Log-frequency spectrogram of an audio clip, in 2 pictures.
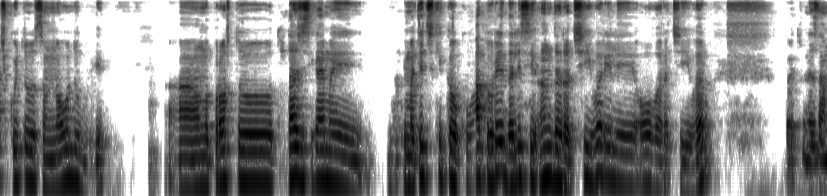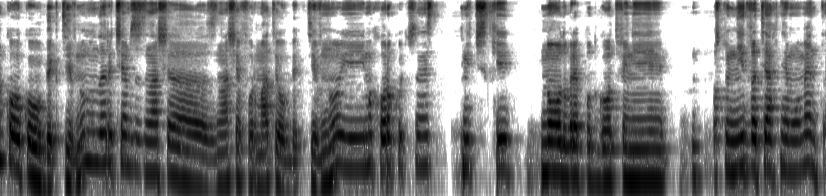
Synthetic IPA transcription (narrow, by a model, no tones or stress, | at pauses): at͡ʃi̥koit̪ʊsɐmnɔɡʊd̪obɾi | nopɾɔst̪ot̪d̪aʒɛsɛɡaimɐi | mɐt̪ɛmɐt̪it͡ʃɛ̥skikɐlˠkʊlˠat̪oɾid̪ɐlisiʔənd̪əɾɐt͡ʃivəɾiliɔvəɾɐt͡ʃivəɾ | koɛ̰t̪ʊnɛznamkɔlˠkʊɛobɛkt̪ivnonod̪ɐɾɛt͡ʃɛmsəznaʃəzɐnaʃijəfoɾmat̪ɛobɛkt̪ivnoiimɐxɔɾəkoit̪ʊ̥sɐnɛt̪ɛxnit͡ʃɛ̥sk̟i | mnɔɡʊd̪obɾɛpod̪ɡɔt̪vɛni | pɾɔst̪ʊnʲid̪vɐt̪ʲjaxnijəmomɛnt̪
